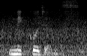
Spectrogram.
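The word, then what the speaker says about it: pnictogens: पी is silent, it is called as निकोजेंस.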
